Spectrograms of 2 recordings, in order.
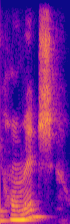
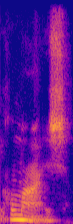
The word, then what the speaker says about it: homage: Number 6, you can pronounce this word 2 different ways. You can either say homage or you can say homage. You can pay homage or pay homage.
